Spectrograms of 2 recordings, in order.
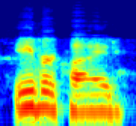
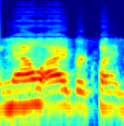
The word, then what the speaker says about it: Iberkleid: I used to say Iberkleid, and then nobody could spell it, so I switched. Oh, so is there a proper way of pronouncing it? Well, now Iberkleid is proper.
